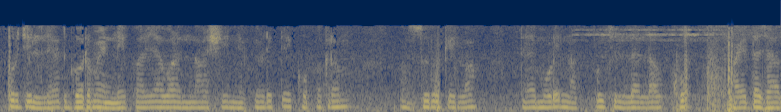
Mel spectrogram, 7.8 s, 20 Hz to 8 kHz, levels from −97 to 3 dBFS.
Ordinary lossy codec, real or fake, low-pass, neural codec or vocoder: AAC, 16 kbps; fake; 7.2 kHz; vocoder, 44.1 kHz, 128 mel bands every 512 samples, BigVGAN v2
